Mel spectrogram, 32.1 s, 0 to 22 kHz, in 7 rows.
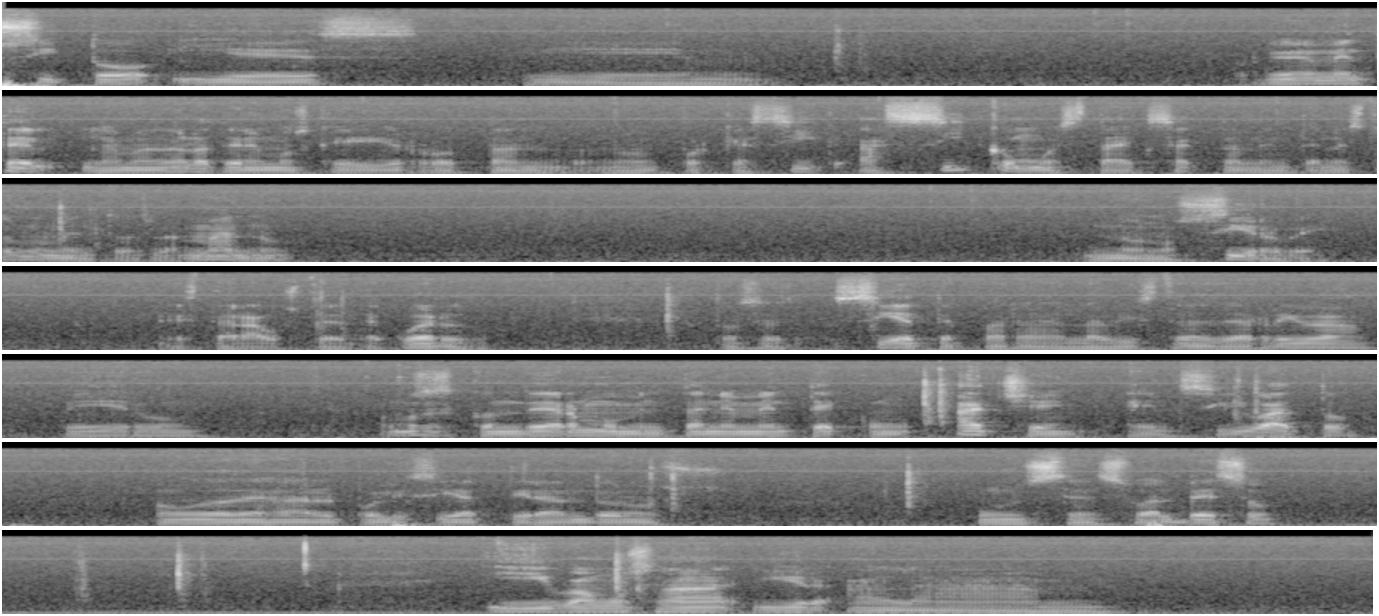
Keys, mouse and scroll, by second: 1.4 click, 2.7 s, 3.6 click, 4.4 middle click, 5.8-6.8 drag, 7.5-9.0 drag, 9.3 s, 12.2 click, 13.4 middle click, 14.8 KP_7, 16.0 shift+middle click, 16.8-17.4 shift+scroll up 5, 17.5-19.4 drag, 19.5 right click, 21.4 h, 22.4 KP_7, 23.0-24.4 drag, 25.0 KP_7, 26.0-27.9 shift+drag, 28.0 shift+Tab, 29.0 right click, 29.5 Tab.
